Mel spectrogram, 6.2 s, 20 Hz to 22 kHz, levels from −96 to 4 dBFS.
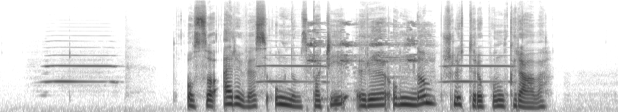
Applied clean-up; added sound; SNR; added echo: none; Mechanisms + Wind instrument, woodwind instrument; 13 dB; none.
